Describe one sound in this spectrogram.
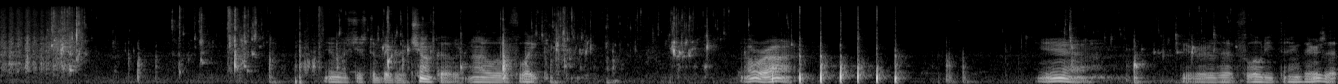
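Plastic pans knock and clatter against each other.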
